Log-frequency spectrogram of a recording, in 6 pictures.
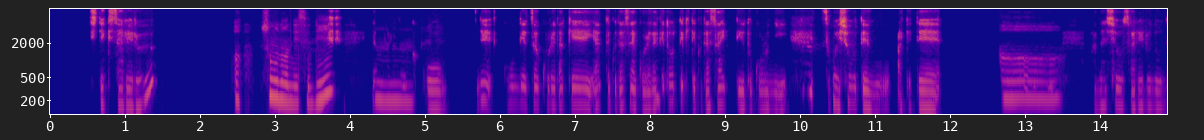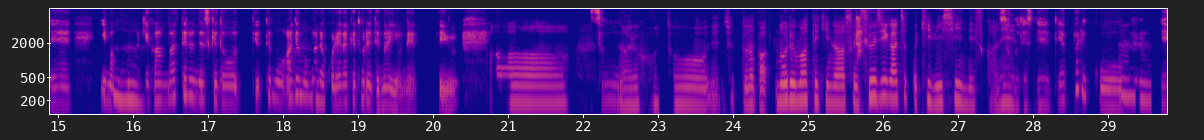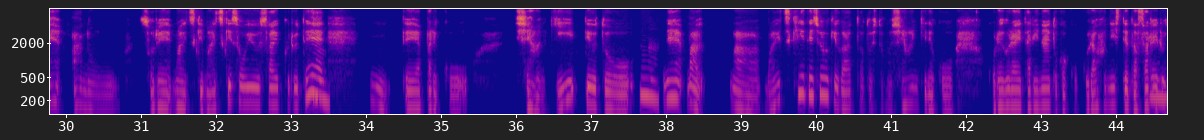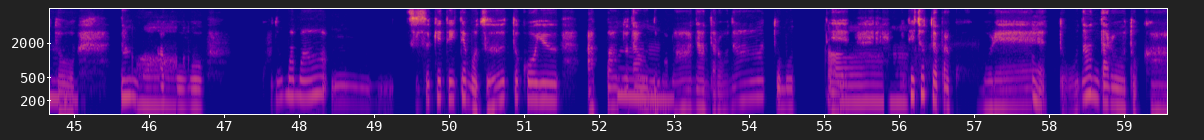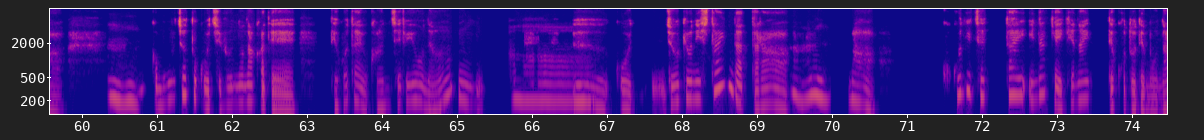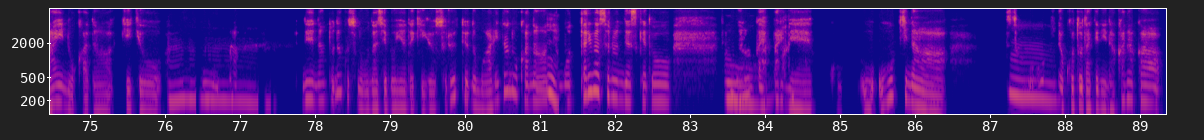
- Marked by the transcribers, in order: other background noise; in English: "アップアンドダウン"
- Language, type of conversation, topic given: Japanese, advice, 起業するか今の仕事を続けるか迷っているとき、どう判断すればよいですか？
